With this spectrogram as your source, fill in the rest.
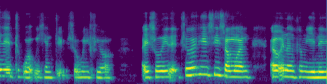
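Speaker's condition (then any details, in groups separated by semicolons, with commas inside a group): Cerebral palsy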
